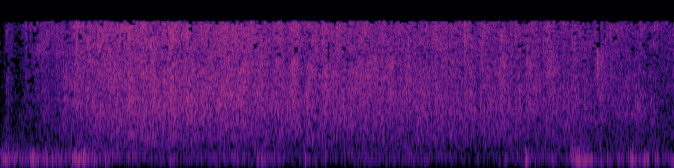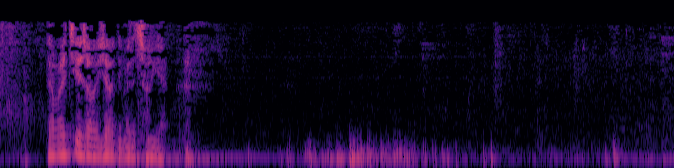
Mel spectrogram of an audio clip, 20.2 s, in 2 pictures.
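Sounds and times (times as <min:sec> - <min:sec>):
standing audience applause: 0:00.0 - 0:10.7
speech: 0:10.8 - 0:12.7.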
